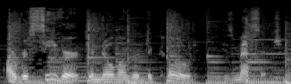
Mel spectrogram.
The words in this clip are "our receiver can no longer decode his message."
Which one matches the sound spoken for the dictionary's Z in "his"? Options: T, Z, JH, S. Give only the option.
Z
